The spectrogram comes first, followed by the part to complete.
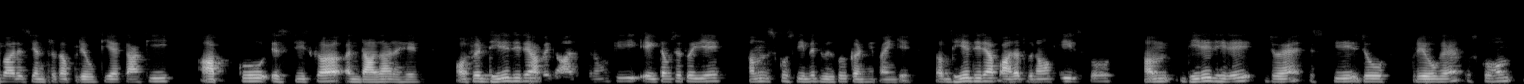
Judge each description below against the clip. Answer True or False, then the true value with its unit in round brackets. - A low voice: True (130 Hz)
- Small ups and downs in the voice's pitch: True (2.3 semitones)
